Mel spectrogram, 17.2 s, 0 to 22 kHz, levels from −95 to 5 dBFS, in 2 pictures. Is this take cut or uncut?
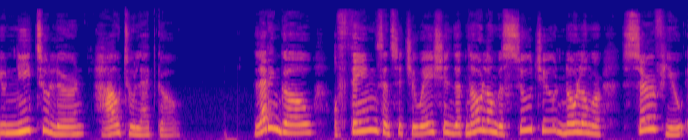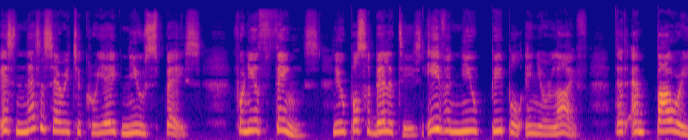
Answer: cut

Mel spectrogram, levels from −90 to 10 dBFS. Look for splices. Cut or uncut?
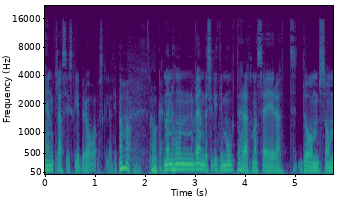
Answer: uncut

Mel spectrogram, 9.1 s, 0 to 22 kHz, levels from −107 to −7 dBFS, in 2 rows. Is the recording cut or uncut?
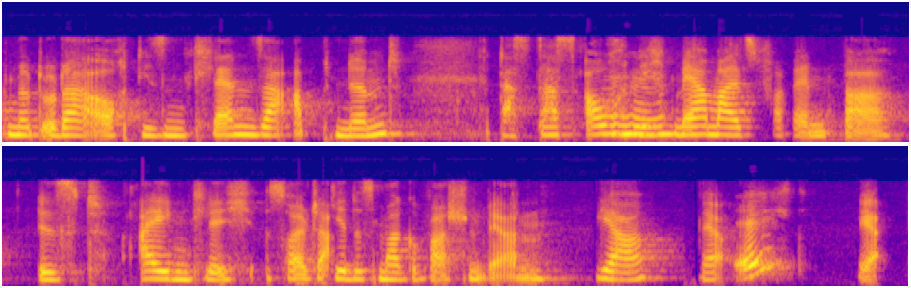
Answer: cut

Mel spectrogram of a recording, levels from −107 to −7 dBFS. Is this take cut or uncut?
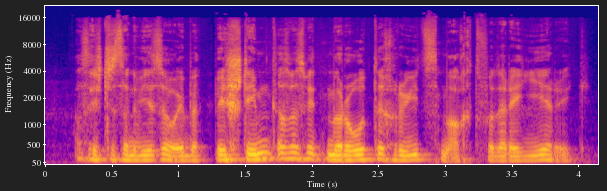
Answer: cut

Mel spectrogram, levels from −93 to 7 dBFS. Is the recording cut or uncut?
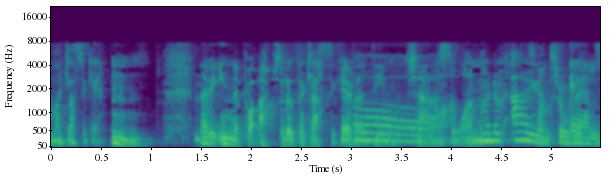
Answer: cut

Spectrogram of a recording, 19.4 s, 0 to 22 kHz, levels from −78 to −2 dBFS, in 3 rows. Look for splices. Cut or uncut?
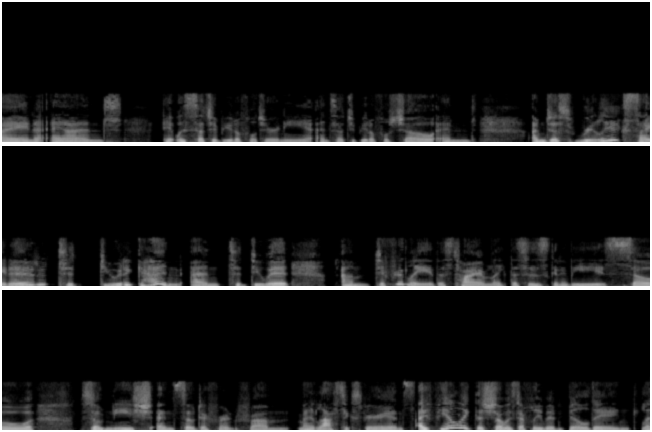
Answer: cut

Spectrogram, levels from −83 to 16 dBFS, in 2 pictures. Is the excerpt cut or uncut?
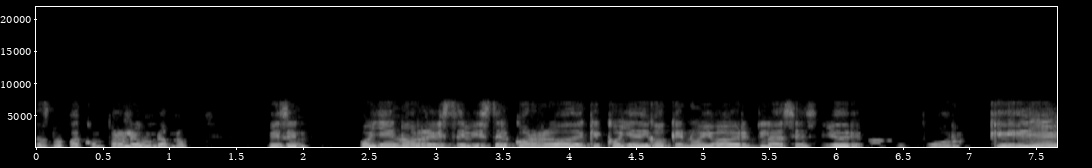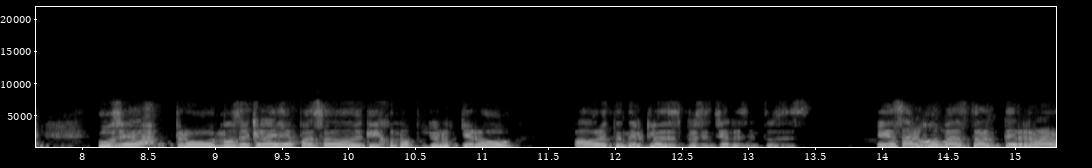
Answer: cut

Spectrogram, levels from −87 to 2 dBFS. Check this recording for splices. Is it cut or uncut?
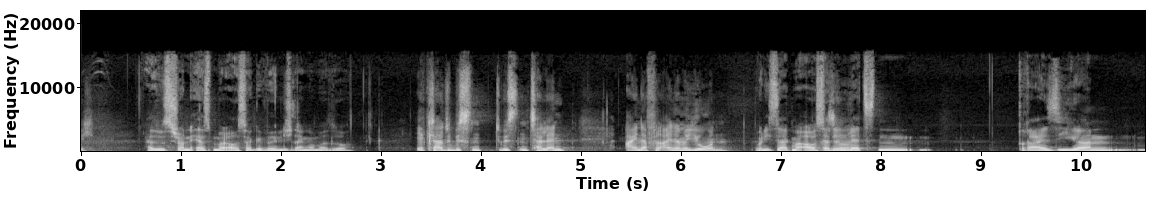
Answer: cut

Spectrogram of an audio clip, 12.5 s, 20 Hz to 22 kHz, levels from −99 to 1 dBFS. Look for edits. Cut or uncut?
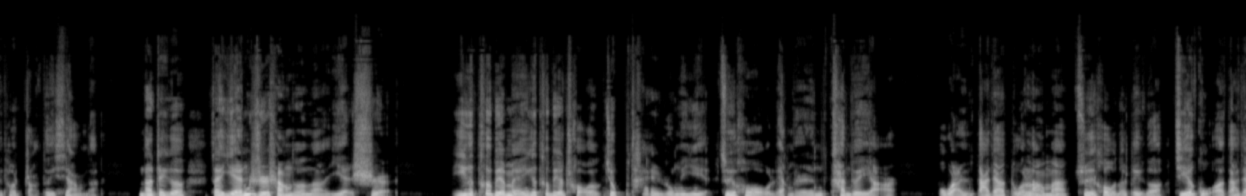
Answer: cut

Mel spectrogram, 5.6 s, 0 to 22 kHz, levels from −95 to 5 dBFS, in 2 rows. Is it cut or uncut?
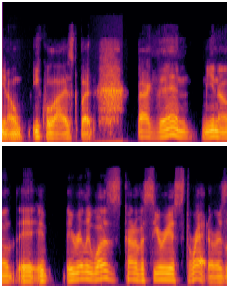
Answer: uncut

